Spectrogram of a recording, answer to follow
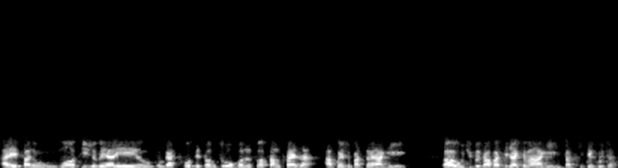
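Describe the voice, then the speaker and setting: A high-voiced man talks briskly over a tinny, narrow-band FM CB radio link, his intonation fairly even. As the amateur operator leading the round, he muses aloud casually and colloquially before giving the turn to the next operators.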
